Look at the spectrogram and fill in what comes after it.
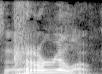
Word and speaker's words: Carrillo: Or Carrillo. I never know how to pronounce it. – Those double R's and double L's are always... – Carrillo. – Yeah, there you go. You got to roll your R's, man.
